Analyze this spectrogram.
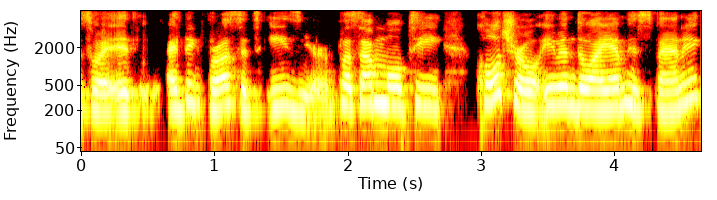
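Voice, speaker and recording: Intonation stays fairly level throughout. A woman talks at a moderate pace. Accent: Miami. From Miami, Florida (Hialeah). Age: 50s. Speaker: psychotherapist. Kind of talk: interview.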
